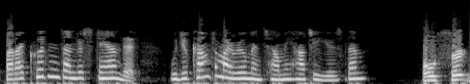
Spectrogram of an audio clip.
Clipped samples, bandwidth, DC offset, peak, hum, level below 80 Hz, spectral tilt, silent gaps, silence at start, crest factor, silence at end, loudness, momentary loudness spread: 0.1%; 6.8 kHz; 0.5%; 0 dBFS; none; -32 dBFS; -7.5 dB/octave; none; 0.05 s; 12 dB; 0 s; -13 LUFS; 7 LU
